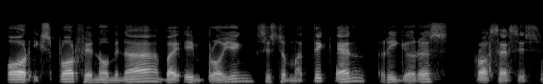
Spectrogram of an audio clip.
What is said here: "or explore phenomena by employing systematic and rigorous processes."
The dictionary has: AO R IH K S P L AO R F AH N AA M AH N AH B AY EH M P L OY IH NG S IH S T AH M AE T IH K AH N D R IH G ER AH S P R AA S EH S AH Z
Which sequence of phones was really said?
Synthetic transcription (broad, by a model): AO R IH K S P L AO R F AH N AA M AH N AH B AY EH M P L OY IH NG S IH S T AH M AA T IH K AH N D R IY G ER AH S P R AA S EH S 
